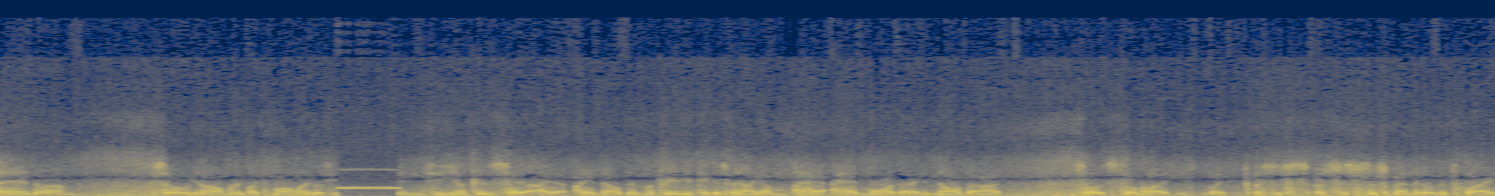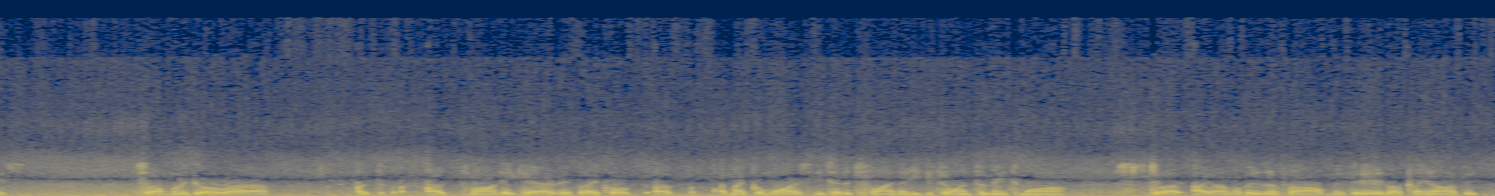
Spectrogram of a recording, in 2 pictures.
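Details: Adult man with a known stutter leaving an answering-machine message; real; the hosts call it possibly his worst stuttering episode ever, with repetitions and disorganized, hard-to-follow delivery; stuttering.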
